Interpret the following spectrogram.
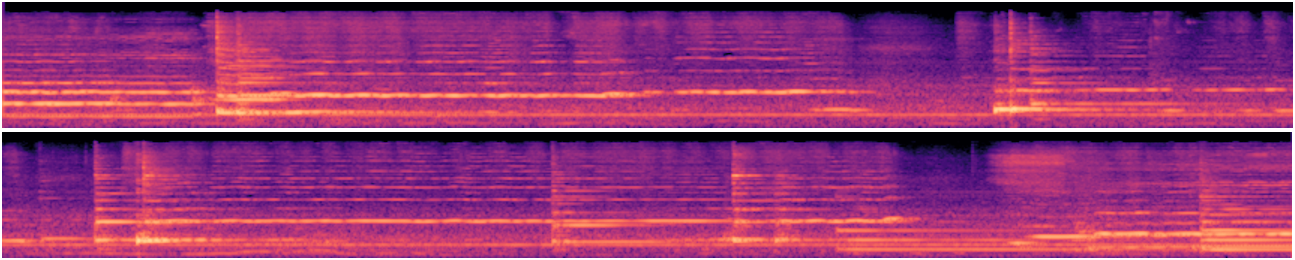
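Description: Sankyoku ensemble of koto, shamisen and shakuhachi playing: long held shakuhachi notes over plucked koto and shamisen, with sharp plucked strokes about one, five and seven seconds in.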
